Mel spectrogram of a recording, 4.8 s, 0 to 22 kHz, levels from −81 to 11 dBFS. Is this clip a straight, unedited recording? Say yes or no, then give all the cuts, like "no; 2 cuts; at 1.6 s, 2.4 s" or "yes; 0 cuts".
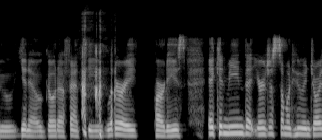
yes; 0 cuts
